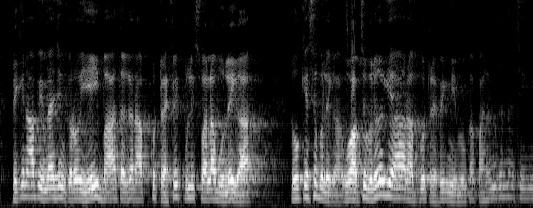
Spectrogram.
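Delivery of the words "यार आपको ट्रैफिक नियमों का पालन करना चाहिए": soft, sugary, overly sweet gentle voice. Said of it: "इतने प्यार से बोलते हैं क्या वो?".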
